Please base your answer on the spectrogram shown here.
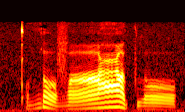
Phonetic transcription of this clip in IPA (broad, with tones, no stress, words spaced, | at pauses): kʼɔ̤˨˥ɾɔ˨˩vɑː˨˥ ʕɑ˥˩kʷlɔ˨˩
